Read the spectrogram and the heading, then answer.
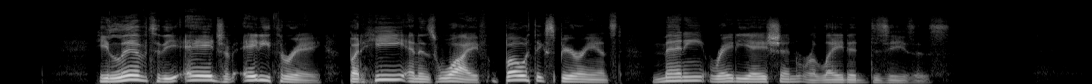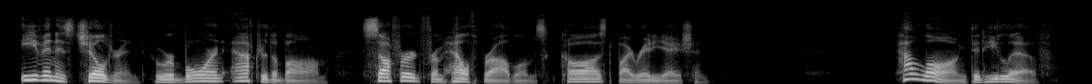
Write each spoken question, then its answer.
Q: How long did he live?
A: He lived to the age of 83.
